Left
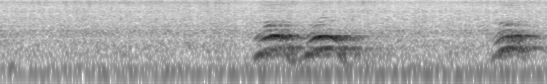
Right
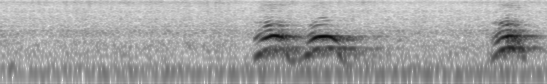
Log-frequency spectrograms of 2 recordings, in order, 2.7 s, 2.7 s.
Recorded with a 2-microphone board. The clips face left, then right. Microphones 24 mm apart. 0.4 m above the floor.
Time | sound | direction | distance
1.3 | a dog barking | 35° right (ahead or behind) | 1.3 m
